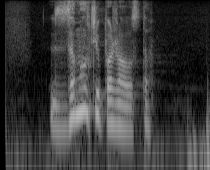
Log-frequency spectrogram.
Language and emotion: Russian, angry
